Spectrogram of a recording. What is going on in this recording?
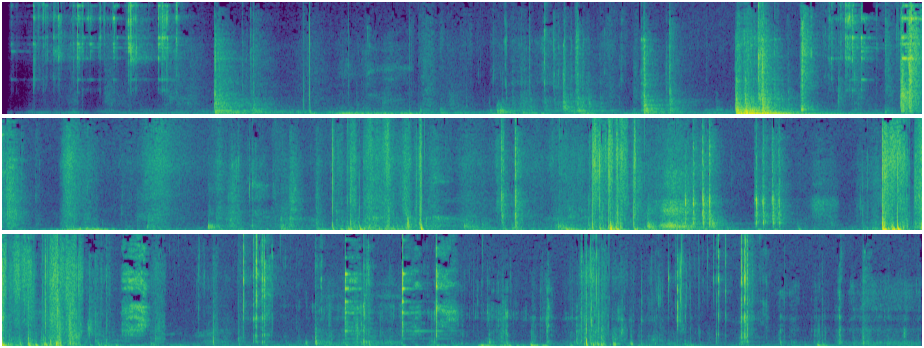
I went back home straight to my room to watch some youtube while eating a meal i left on the desk before leaving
